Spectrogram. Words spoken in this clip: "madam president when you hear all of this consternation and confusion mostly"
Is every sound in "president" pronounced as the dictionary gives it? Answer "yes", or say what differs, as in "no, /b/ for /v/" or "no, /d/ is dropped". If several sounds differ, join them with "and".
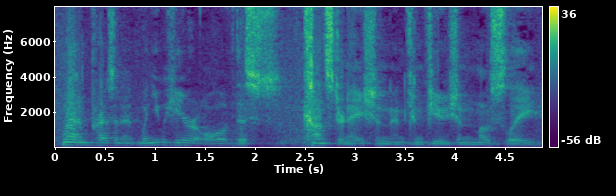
yes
